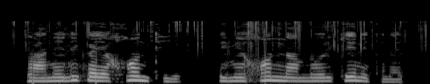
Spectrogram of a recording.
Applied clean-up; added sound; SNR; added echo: classical method spectral subtraction.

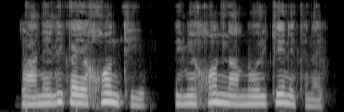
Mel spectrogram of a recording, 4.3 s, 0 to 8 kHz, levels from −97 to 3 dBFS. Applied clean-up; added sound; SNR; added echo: neural mask model Resemble Enhance denoiser.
